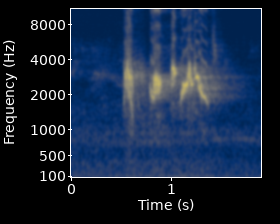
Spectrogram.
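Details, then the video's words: Single lively phrase from a red-whiskered bulbul: about five rapid, slurred whistled notes run together in a bubbly, chattering burst lasting about one second. "Red whiskered bulbul call 04"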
